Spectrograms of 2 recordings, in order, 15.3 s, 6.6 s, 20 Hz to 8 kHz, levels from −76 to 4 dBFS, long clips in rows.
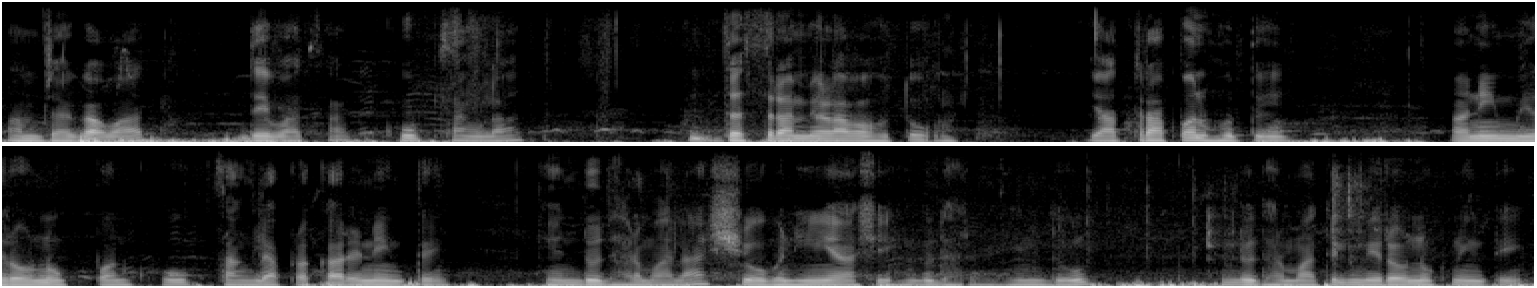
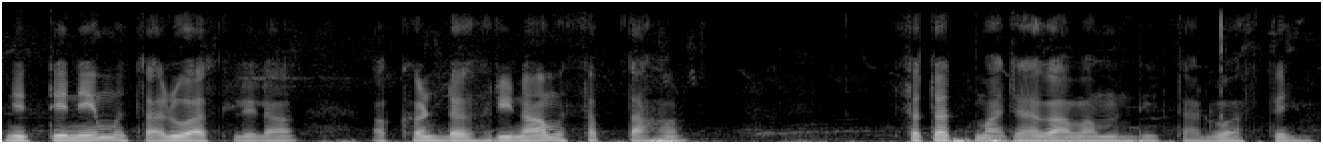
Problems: constant background noise, continuous background conversations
